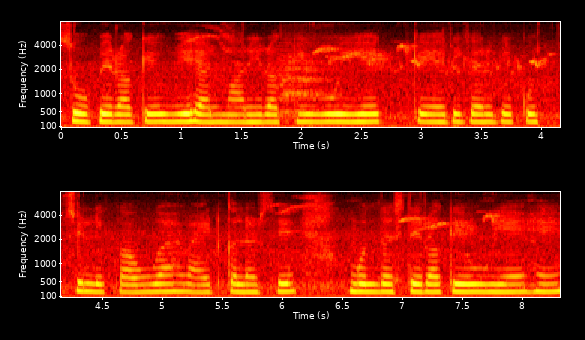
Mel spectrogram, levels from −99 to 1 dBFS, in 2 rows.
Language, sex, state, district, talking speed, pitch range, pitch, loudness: Hindi, female, Bihar, Sitamarhi, 150 wpm, 215-225 Hz, 220 Hz, -29 LUFS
